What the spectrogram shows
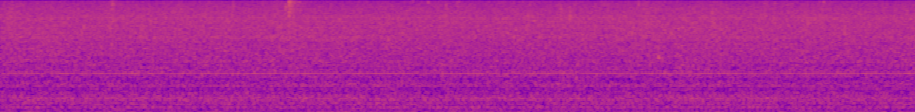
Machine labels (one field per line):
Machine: pump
